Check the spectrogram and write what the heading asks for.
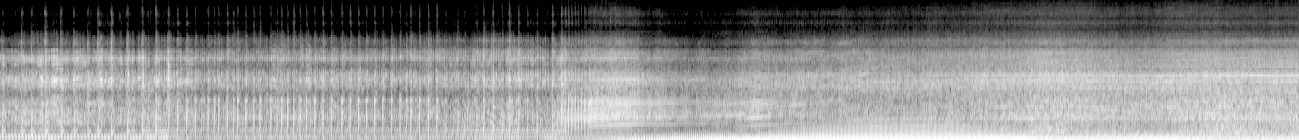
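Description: Paramotor two-stroke engine running at takeoff power, its carburetor screen just cleared of pocket lint. About six seconds in the sound changes abruptly, then the engine tone rises in pitch and settles into a steady drone.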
